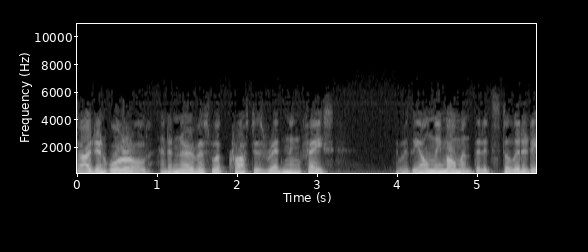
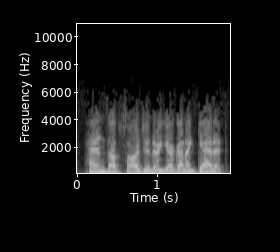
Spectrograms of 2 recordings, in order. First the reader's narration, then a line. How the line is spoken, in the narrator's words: shouting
